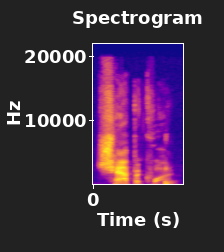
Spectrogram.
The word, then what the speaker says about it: Chappaqua: arrests know somebody said Juliet it's called it's pronounced Chappaqua actually actually thank you though thank you I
